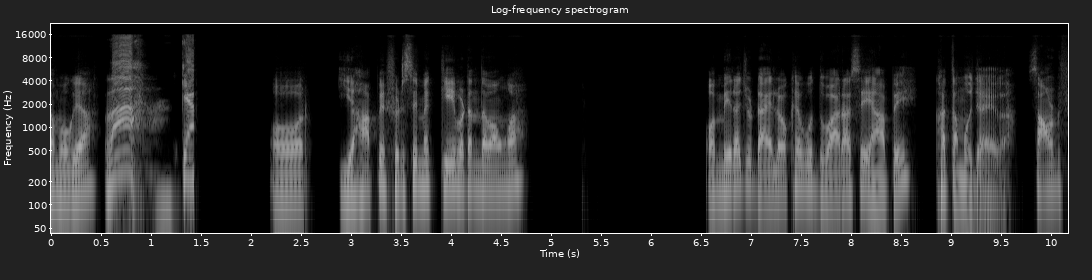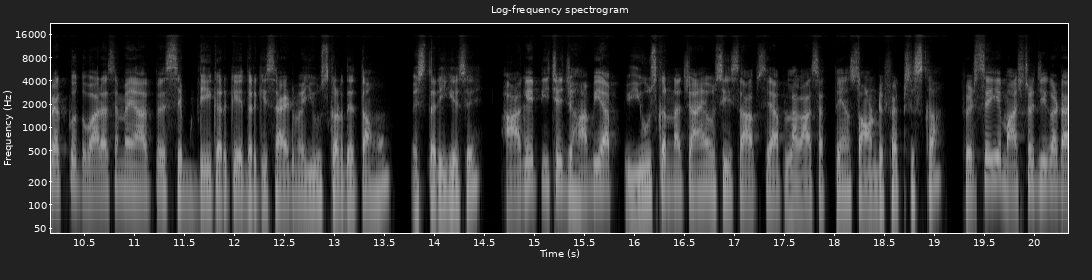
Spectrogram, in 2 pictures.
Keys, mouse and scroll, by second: 2.1 click, 3.6 click, 4.6 k, 5.7 click, 8.0-9.1 middle drag, 10.0 click, 11.5 shift+d, 14.2 click.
